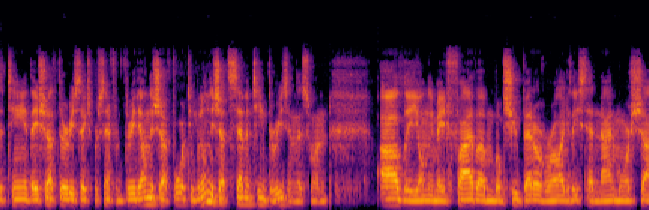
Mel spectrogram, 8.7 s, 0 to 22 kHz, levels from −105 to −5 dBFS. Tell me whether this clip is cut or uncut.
cut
